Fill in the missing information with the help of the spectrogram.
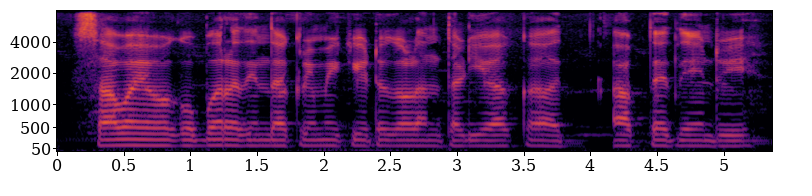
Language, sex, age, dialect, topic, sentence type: Kannada, male, 18-24, Dharwad Kannada, agriculture, question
